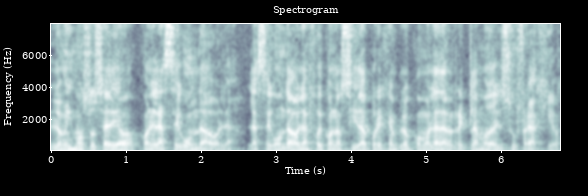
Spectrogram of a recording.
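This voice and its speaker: A man at medium pitch and moderate pace, with lively intonation, very even loudness and hardly any pauses. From Argentina. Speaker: author and political science lecturer; political science lecturer. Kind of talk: interview. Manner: measured, explanatory. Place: studio. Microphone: studio mic.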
